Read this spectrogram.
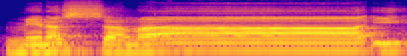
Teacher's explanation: کصیب من السماء، من السماء میں الف مدہ ہے، پھر ہم نے دیکھا کہ الف مدہ کے بعد حمزہ اسی کلمے میں آیا ہے تو اس کو مد متصل کہتے ہیں، اس کو 5 الف کے مقدار کھینچ کر پڑھیں گے۔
